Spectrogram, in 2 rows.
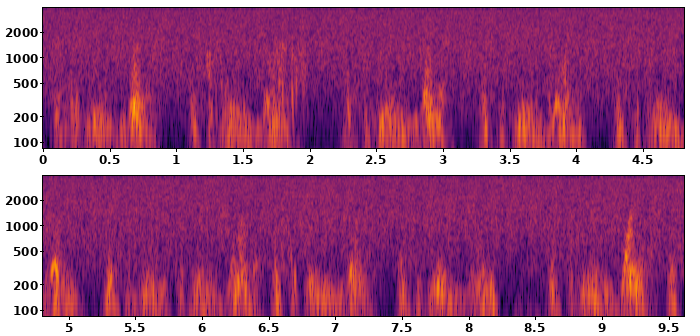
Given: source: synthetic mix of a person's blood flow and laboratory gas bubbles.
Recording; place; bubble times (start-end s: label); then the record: Doppler ultrasound of blood flow; precordium
0.09-0.33 s: bubbles
1.21-1.42 s: bubbles
1.66-2.00 s: bubbles
3.78-3.85 s: bubbles
From the record:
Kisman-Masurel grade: 121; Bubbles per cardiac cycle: 1 to 2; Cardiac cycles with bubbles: 10 to 50%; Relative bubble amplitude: barely perceptible (0.100 to 0.250); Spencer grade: 2 (many but less than half of the cardiac periods contain bubble signals, singularly or in groups); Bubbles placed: anywhere in the cardiac cycle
